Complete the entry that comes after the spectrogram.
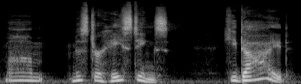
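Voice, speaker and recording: Woman playing an earnest, expressive young boy. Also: fairly low pitch, takes it slowly, slightly rough, heavily acted. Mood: sad. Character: earnest, grieving young boy, polite to adults. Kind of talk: children's puppet show drama.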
